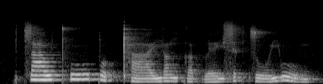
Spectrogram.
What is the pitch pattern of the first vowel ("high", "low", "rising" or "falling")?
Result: high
